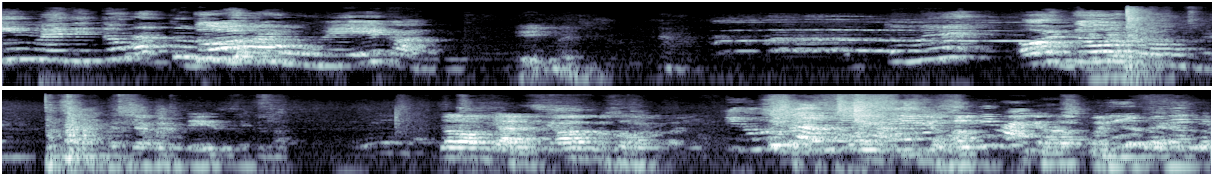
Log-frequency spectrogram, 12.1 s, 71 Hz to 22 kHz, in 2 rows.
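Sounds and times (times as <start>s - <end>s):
rooster-like crowing call: 3.6s - 5.4s.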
